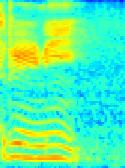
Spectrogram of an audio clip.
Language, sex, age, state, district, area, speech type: Sanskrit, female, 18-30, Manipur, Kangpokpi, rural, read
